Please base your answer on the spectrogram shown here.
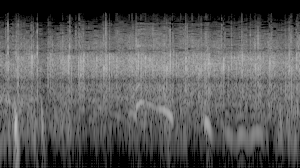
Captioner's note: laughter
